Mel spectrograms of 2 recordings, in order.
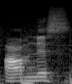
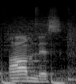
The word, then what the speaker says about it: OMN1S: see where it says omnis right there there says that's omnis is postive rhyme with Ole Miss so omnis not omni's or anything like that um this at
